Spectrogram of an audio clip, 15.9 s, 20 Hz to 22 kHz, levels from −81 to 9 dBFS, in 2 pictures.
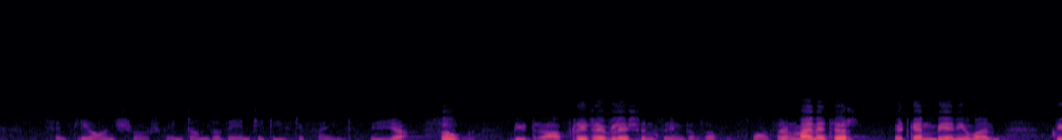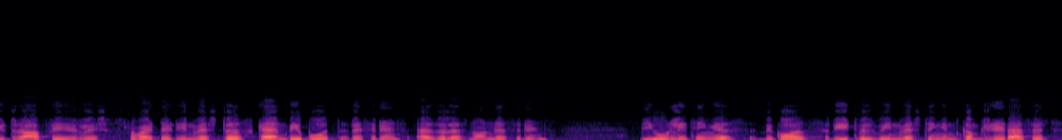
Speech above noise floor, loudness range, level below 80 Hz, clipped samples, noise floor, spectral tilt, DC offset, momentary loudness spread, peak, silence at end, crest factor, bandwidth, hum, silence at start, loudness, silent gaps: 30 dB; 13 LU; -84 dBFS; under 0.1%; -62 dBFS; -4.5 dB/octave; under 0.1%; 22 LU; -12 dBFS; 0.1 s; 20 dB; 6.4 kHz; none; 0.4 s; -31 LUFS; none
